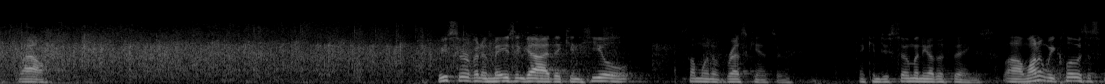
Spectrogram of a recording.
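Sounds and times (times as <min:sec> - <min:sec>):
audience clapping: 0:00.0 - 0:07.2
speech: 0:00.2 - 0:00.8, 0:04.4 - 0:08.0, 0:08.6 - 0:11.0.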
